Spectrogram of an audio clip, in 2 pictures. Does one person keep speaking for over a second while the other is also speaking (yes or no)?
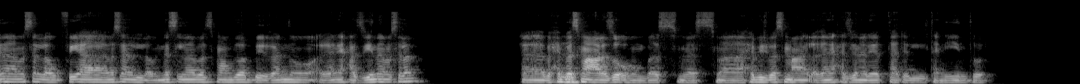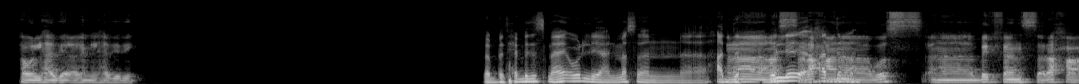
yes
